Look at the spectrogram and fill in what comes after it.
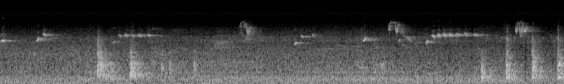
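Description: Small birds chirping over and over in short, high notes. A few sharp knocks come about a second in and again near the end, over a steady background hiss.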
